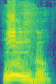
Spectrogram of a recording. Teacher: নুন সাকিনের পরে হা আসছে ইজহার হয়েছে, স্পষ্ট করে গুন্না সারা পড়তে হবে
